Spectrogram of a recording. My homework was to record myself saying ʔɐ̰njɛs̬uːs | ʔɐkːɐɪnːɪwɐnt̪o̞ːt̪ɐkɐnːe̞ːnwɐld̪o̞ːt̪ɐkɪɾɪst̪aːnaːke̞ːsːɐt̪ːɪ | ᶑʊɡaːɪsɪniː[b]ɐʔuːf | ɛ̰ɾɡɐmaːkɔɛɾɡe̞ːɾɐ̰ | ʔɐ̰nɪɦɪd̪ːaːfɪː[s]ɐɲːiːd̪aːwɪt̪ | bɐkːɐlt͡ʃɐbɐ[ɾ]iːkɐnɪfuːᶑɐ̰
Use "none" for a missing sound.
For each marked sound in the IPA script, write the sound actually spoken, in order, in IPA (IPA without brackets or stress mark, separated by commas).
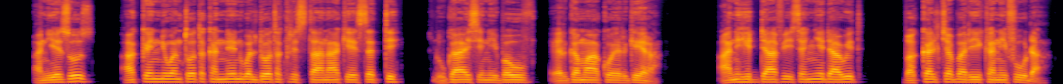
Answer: b, s, ɾ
